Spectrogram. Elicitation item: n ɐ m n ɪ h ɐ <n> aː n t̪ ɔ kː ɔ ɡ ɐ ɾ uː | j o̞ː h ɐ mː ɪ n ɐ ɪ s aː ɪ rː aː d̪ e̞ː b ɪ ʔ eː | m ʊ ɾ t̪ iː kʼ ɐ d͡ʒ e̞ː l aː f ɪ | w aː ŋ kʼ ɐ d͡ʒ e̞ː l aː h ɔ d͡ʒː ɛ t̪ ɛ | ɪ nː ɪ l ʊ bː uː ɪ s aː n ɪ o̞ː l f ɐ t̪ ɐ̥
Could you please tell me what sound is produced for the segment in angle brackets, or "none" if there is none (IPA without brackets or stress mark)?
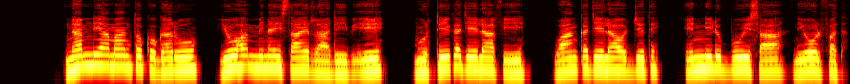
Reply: m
